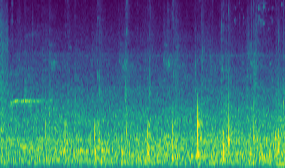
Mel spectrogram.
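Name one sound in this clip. High heels click on pavement as a woman walks.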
